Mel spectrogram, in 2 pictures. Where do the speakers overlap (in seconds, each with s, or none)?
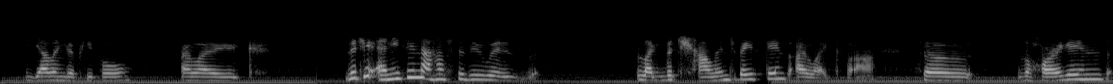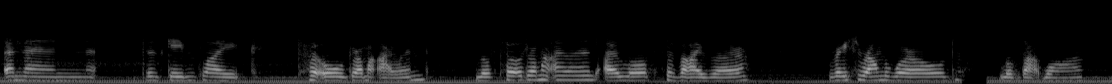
none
